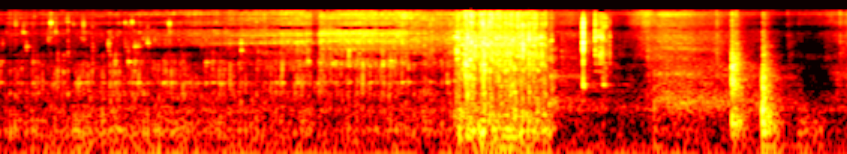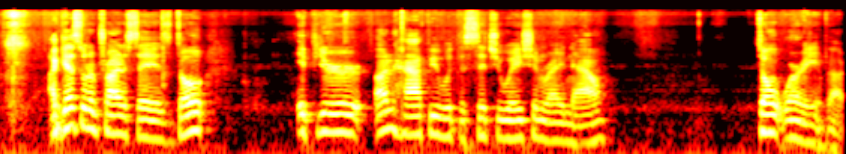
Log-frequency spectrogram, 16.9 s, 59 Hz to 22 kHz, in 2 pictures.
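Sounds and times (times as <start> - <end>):
water bubbling in a pipe: 0.0 - 5.6
speech: 9.0 - 10.7, 11.5 - 14.6, 16.1 - 16.9.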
